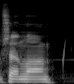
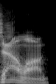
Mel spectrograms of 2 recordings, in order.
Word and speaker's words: Xiaolong: What's up, Shenlong? It's Xiaolong. You got the name wrong.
